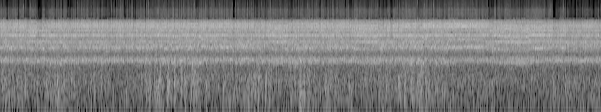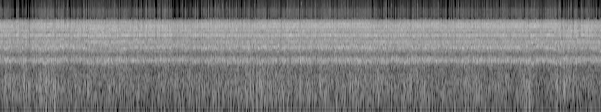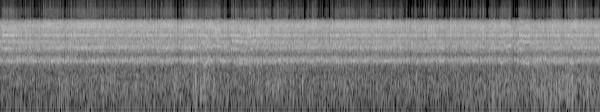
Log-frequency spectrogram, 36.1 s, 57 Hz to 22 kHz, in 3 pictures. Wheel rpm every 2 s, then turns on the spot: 230, 230, 230, 220, 220, 230, 230, 230, 230, 230, 230, 230, 230, 230, 230, 230, 230, 230.
none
